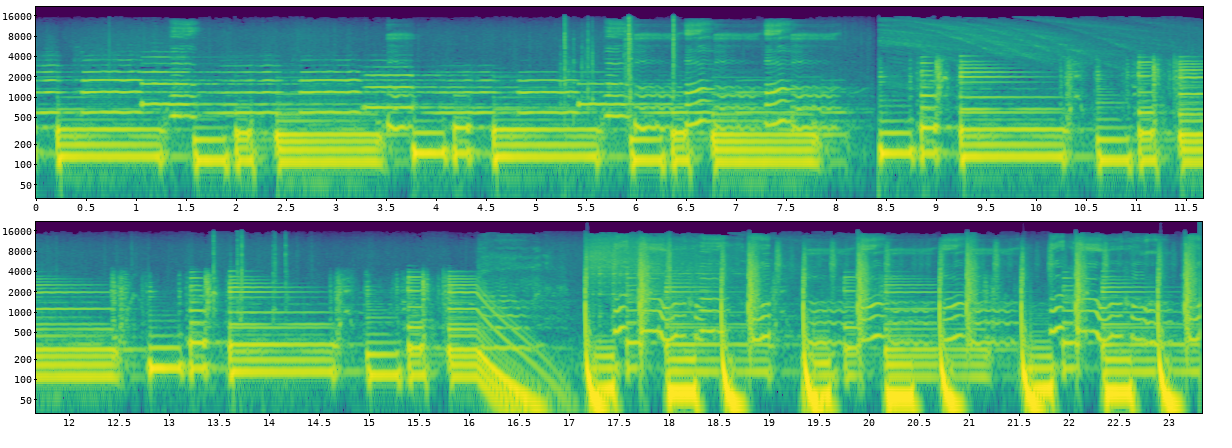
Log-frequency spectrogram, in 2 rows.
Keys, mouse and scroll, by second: 1.4 double click, 16.5-16.9 scroll down 1, 16.9 scroll up 1, 23.0 ctrl+t.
